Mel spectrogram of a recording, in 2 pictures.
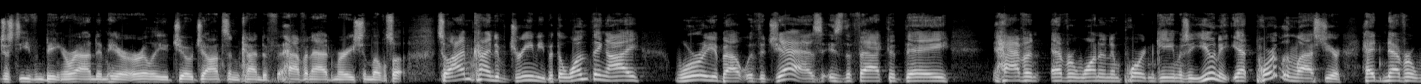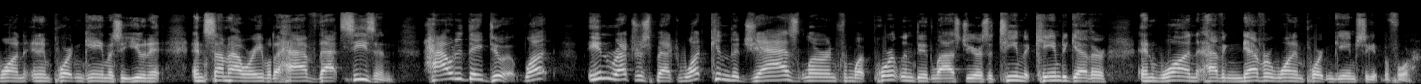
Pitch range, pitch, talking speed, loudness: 145-180 Hz, 160 Hz, 215 wpm, -16 LUFS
